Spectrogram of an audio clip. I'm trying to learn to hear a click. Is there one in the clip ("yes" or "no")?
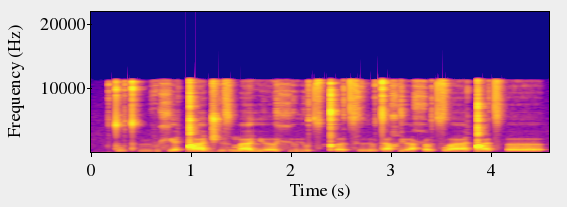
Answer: yes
